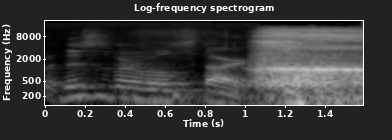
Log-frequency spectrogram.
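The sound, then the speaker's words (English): A sharp, loud breath drawn in hot, a rushing breathy inhale that follows a brief stretch of voiced sound and builds in strength to the end. “There's only one thing left to do, and that is inhale a hot breath.”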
